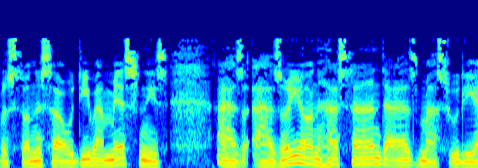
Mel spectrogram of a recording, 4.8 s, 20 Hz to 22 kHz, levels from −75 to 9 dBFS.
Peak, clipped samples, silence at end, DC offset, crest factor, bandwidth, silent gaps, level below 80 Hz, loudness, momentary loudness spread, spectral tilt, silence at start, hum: -2 dBFS; under 0.1%; 0 s; 0.2%; 16 dB; 8.8 kHz; none; -48 dBFS; -19 LUFS; 5 LU; -4.5 dB/octave; 0 s; none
